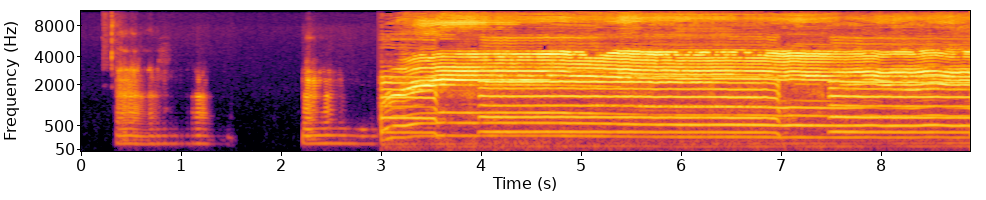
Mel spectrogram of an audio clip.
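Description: A voice gives a long, steady, droning foghorn imitation, loud and sustained for several seconds after a few brief spoken words.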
